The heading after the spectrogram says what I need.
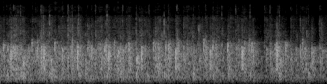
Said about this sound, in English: So big applause to them.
